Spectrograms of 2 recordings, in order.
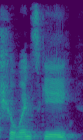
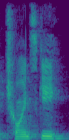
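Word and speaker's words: Choinski: It's actually Choinsky. I was watching his last regional fight, and they kept saying Choinsky, and I was like, that looks like it should be not pronounced Chowinski, but I'm going to say Choinsky because that's what the fight announcers were saying.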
